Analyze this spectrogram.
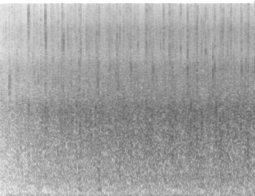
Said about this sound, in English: Another pause for applause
